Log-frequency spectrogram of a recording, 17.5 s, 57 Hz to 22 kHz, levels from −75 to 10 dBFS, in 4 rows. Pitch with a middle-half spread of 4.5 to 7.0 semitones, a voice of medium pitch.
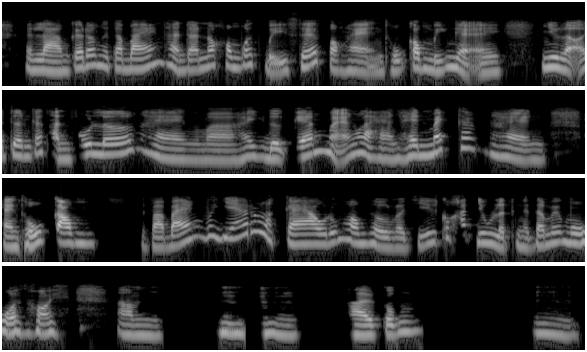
No: average, 5.2 semitones; high, 205 Hz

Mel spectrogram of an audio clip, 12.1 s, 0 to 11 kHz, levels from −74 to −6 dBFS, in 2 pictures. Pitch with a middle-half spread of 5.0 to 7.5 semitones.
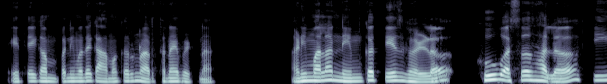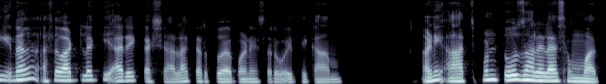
Yes: wide, 5.6 semitones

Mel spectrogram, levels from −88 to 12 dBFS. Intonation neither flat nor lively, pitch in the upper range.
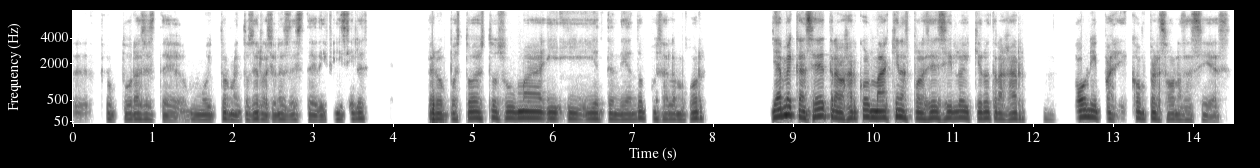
No: average, 3.7 semitones; low, 105 Hz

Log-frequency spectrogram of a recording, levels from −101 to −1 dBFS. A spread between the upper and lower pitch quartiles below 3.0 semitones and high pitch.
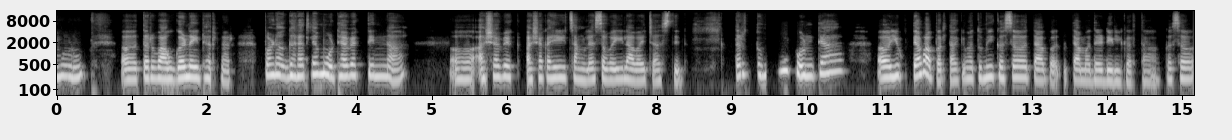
No: average, 4.0 semitones; high, 210 Hz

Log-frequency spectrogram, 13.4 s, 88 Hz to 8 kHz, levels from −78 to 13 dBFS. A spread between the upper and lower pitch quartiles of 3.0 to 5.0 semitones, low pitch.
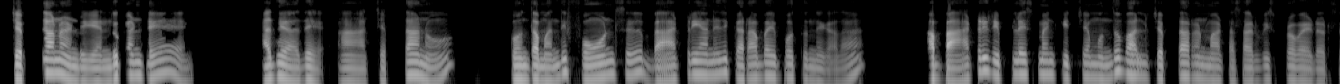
Yes: average, 4.0 semitones; low, 125 Hz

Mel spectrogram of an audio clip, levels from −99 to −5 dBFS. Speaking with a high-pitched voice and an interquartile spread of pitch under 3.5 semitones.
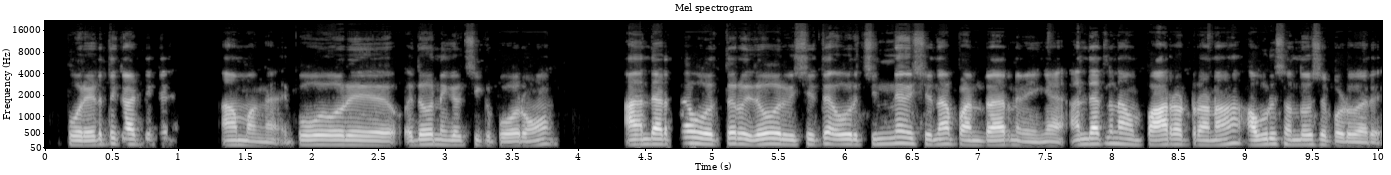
No: medium, 145 Hz; narrow, 2.6 semitones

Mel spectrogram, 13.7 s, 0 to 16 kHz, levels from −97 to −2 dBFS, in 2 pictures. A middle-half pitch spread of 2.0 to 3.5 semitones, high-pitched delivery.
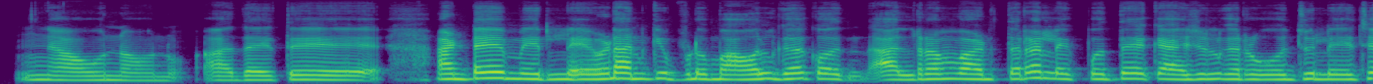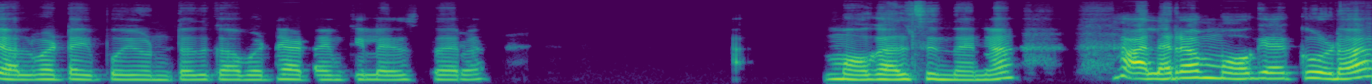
Yes: narrow, 2.6 semitones; high, 210 Hz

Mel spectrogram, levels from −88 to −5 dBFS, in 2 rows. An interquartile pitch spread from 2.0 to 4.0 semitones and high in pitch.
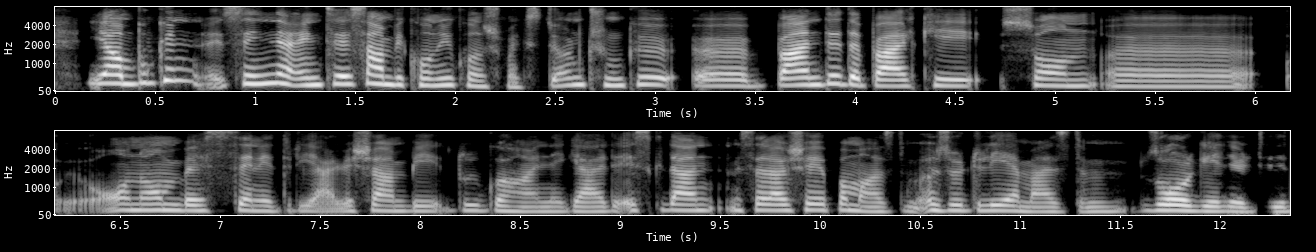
No: average, 4.7 semitones; high, 200 Hz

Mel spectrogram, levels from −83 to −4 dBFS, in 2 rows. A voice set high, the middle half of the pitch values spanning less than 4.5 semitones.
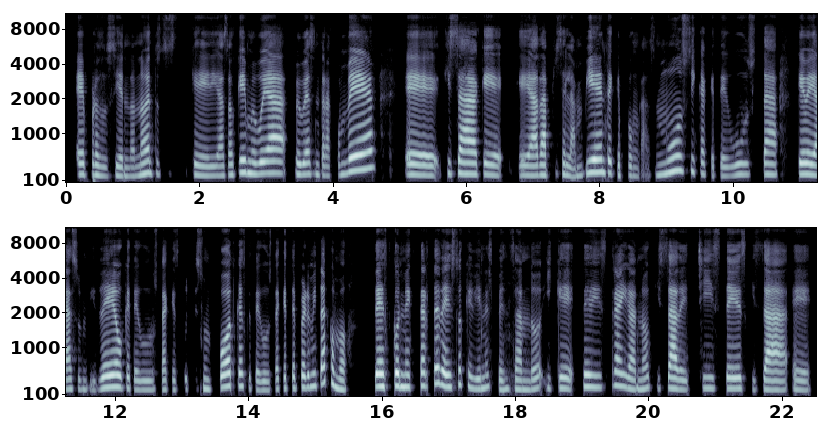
Yes: high, 210 Hz; average, 3.4 semitones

